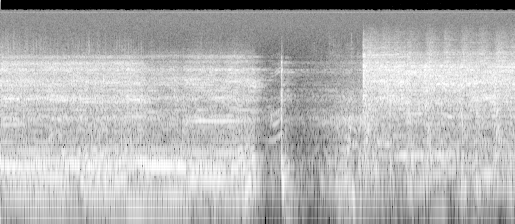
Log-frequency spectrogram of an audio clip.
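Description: Heavy metal band playing live: distorted electric guitars, bass and drums. A little after three seconds in the music drops away, with a short click, and about a second later guitar playing picks up again.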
